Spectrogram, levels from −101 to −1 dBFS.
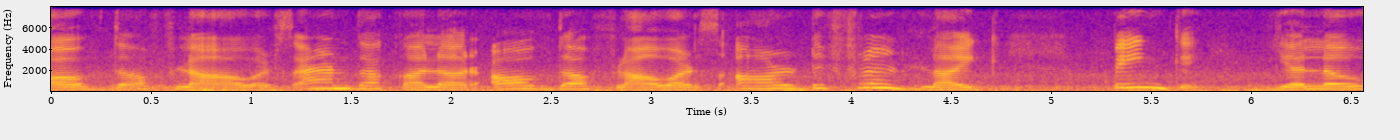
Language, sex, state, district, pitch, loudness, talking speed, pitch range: English, female, Punjab, Fazilka, 250 Hz, -15 LUFS, 135 wpm, 215-285 Hz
